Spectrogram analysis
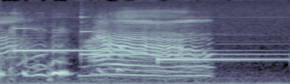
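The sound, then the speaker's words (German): Cats meow and caterwaul in drawn-out, wavering yowls, one short cry followed by a louder, longer wail, fairly loud, with a thin steady ringing tone lingering underneath. “Wenn nun alle Katzen in unsere Laube kommen.”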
